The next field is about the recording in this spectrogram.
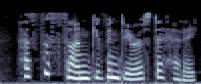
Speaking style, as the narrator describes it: inquired anxiously

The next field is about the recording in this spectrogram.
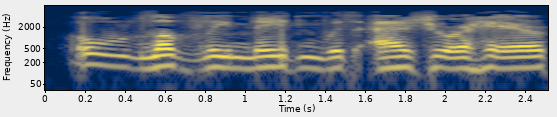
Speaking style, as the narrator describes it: cried Pinocchio

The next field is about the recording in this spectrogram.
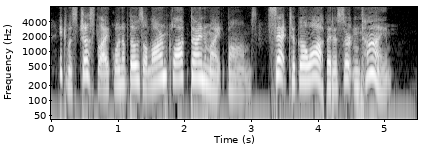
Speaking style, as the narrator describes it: cried Ned

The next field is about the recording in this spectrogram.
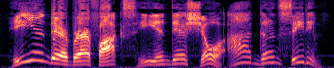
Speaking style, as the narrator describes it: Buzzard, he keep on hollerin'

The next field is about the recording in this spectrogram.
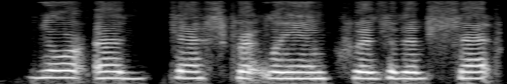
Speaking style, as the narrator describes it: cried Tom Collins, laughing

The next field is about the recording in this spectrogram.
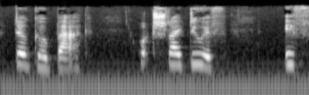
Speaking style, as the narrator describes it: Her voice was choked in sobs

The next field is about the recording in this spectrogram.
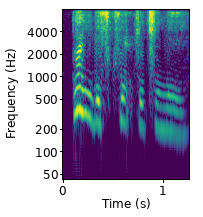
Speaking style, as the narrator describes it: says he

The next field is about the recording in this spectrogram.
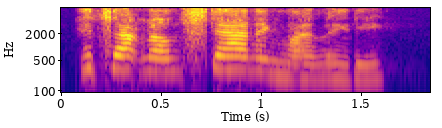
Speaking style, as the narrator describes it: cried Phoebe Marks

